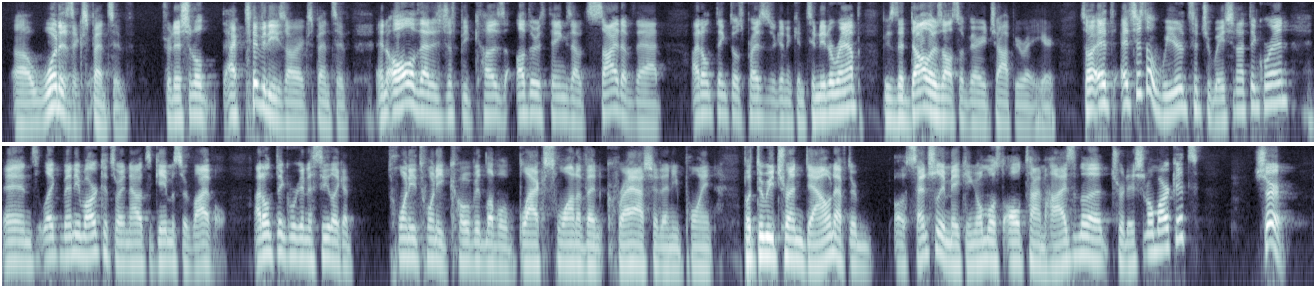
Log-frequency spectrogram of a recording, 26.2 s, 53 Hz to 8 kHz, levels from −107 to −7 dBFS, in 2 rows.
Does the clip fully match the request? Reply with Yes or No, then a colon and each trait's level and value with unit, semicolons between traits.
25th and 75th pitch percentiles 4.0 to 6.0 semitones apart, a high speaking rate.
Yes: average, 4.5 semitones; fast, 225 wpm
